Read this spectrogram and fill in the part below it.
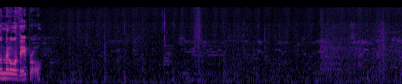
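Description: A makeup brush softly brushes across skin.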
